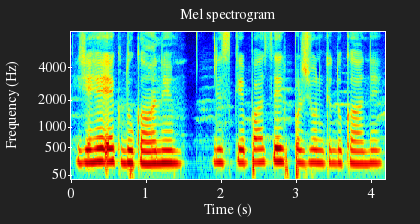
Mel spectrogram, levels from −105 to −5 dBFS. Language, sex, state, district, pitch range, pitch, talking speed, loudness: Hindi, female, Uttar Pradesh, Saharanpur, 220-240 Hz, 225 Hz, 155 wpm, -15 LUFS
